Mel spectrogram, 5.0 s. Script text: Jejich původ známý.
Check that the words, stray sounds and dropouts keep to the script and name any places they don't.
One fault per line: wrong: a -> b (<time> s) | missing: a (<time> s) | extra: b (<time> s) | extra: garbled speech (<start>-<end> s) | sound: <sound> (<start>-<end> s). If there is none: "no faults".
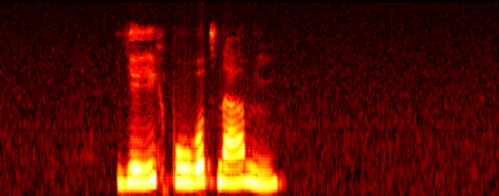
no faults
